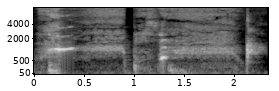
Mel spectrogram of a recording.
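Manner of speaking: airy dramatic high gasp; sharp gasp. Real, not acted. Hearing only the teacher is on duty, shocked gasp. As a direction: gasp in horror.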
